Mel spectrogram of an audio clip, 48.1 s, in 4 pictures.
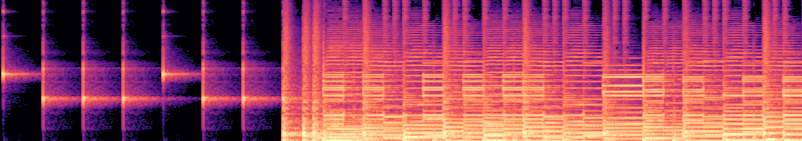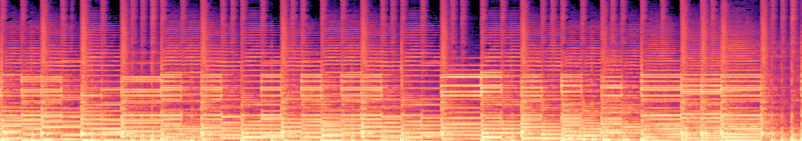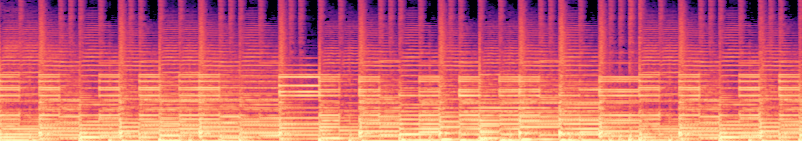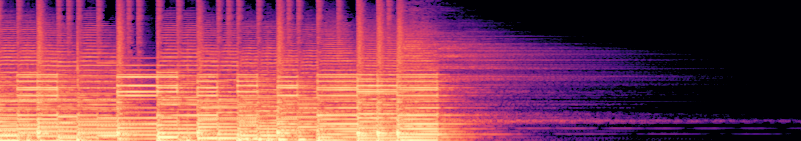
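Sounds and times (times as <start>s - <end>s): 
eight bar blues music: 4.7s - 43.3s.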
